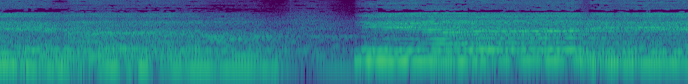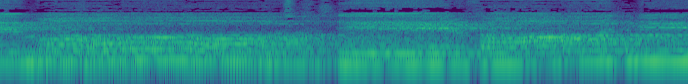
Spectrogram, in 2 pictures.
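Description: Orthodox Byzantine chant: voices singing a slow, drawn-out melody over a held drone (the ison), with a short breath-break about two seconds in before the line resumes on a new pitch.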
